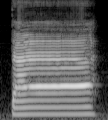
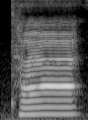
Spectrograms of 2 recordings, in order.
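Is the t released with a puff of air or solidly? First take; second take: solidly; puff. First: The t is solid without a puff. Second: The t is spat out with a puff. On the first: The speaker calls it right. "the letter is pronounced as solid sound" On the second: The speaker calls it wrong. "they spit it out like"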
